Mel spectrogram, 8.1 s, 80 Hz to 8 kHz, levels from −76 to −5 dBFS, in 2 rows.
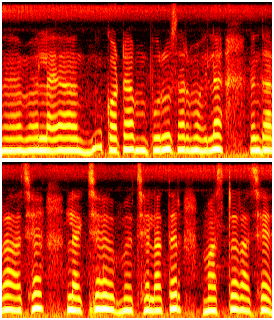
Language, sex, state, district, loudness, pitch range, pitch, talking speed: Bengali, female, Jharkhand, Jamtara, -13 LUFS, 225-245 Hz, 230 Hz, 90 wpm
